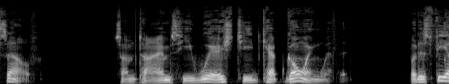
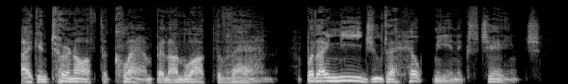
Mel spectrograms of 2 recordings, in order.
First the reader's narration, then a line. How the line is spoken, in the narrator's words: the voice said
